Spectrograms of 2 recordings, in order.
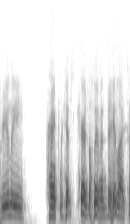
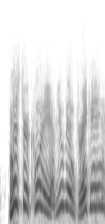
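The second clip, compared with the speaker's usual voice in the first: mock shrill, very high, real loud voice; 10 semitones higher than usual. Retelling how the school counselor questioned him in front of everyone, loud voice. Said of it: "she said in a real loud voice".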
